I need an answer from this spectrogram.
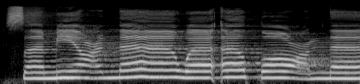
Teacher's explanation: ada alif didahului fathah, maka huruf nun panjang 2 harokat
